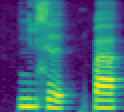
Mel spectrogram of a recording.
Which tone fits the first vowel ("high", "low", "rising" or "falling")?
high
